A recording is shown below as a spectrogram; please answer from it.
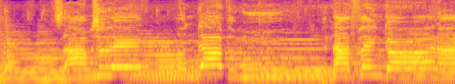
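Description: Background music: a singing voice over steady, held instrument chords.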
